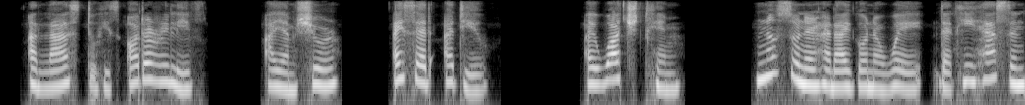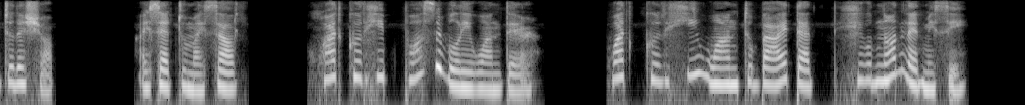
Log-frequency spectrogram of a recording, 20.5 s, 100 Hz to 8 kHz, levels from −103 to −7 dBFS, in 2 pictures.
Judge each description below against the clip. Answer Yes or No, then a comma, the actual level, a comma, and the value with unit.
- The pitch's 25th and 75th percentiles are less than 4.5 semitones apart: No, average, 5.2 semitones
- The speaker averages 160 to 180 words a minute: No, average, 145 wpm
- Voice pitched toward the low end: No, high, 235 Hz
